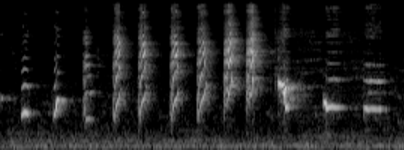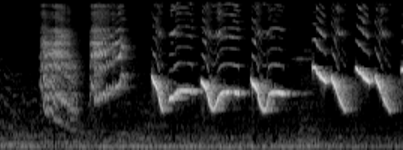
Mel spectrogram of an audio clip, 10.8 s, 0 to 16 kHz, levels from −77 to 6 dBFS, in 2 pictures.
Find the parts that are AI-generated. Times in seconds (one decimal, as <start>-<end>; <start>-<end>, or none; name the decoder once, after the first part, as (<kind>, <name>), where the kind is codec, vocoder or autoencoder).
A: 3.6-5.3 (codec, SNAC)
